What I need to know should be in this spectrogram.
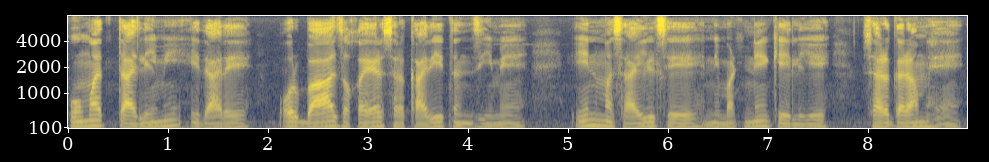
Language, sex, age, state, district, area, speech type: Urdu, male, 30-45, Delhi, New Delhi, urban, spontaneous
